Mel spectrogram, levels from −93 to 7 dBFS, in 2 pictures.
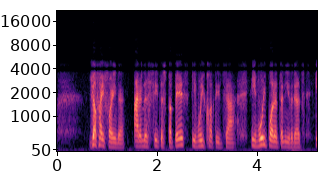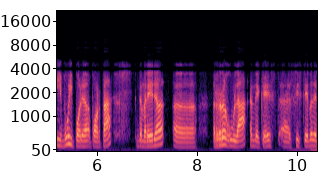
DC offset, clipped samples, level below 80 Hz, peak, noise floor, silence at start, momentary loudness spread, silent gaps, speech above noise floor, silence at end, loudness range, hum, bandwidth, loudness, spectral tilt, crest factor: under 0.1%; under 0.1%; -64 dBFS; 0 dBFS; -51 dBFS; 0.7 s; 13 LU; none; 30 dB; 0 s; 4 LU; none; 5 kHz; -20 LUFS; -8.5 dB/octave; 20 dB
